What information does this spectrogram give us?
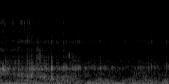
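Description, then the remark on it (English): Munich Dunkel, a 4% ABV German dark lager, is poured steadily into a glass, a continuous gurgling, splashing stream of liquid lasting the whole moment, with no talking over it. “And a pour.”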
